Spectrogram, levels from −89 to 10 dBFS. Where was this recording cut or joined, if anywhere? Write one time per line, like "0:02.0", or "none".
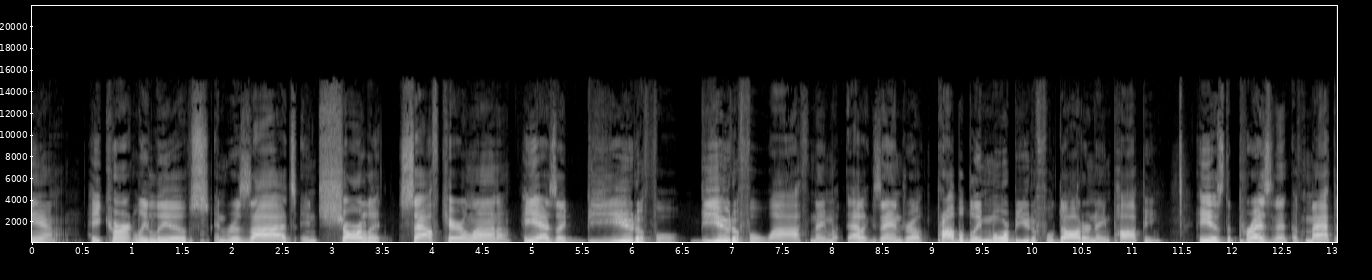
0:09.0

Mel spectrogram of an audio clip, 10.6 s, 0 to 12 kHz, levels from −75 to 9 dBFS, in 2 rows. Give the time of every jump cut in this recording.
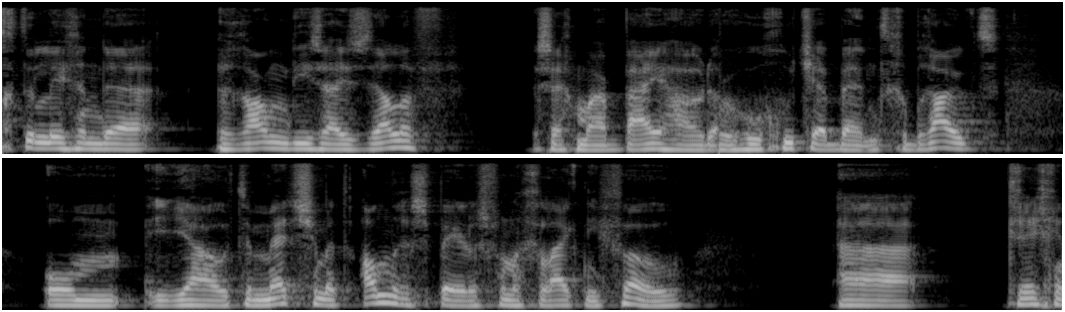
0:03.6
0:06.0

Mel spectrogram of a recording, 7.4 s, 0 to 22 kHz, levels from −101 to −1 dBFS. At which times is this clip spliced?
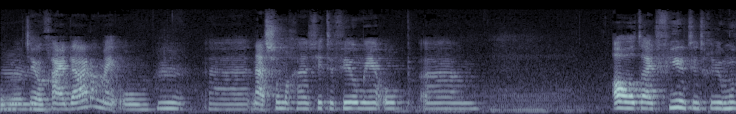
none

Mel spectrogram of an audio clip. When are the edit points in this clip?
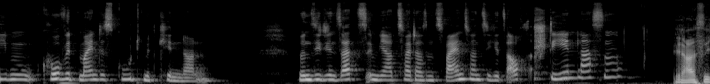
0:05.3

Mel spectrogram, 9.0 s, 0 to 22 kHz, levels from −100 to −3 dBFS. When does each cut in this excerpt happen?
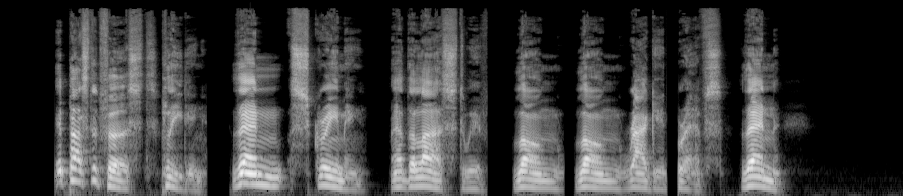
0:01.6
0:02.2
0:03.8
0:05.6
0:07.3

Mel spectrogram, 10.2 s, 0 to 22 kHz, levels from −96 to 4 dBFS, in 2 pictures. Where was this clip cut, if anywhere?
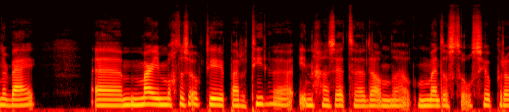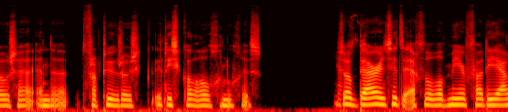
none

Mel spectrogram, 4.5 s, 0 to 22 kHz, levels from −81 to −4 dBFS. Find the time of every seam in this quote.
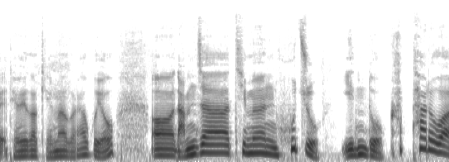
none

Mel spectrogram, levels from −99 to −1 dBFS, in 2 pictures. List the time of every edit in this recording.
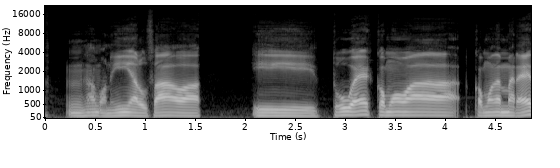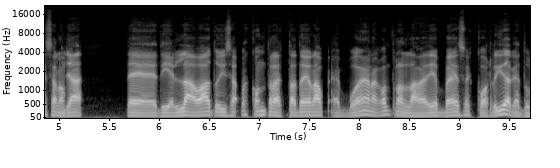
0:05.1
0:07.6

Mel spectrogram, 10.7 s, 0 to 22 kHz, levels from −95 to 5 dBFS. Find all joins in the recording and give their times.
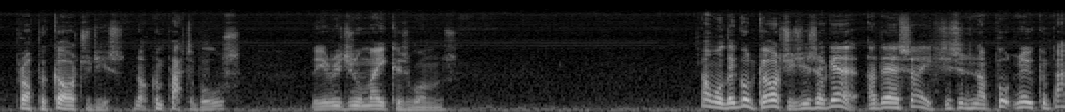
none

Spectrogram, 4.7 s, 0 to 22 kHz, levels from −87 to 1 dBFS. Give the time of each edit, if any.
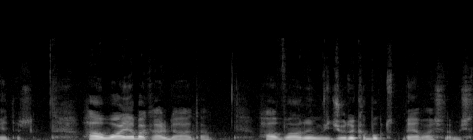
0:01.7

